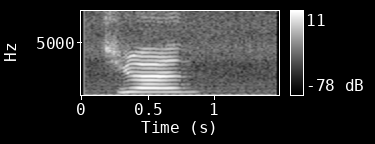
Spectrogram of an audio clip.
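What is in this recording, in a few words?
"juan", Mandarin Chinese, first tone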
